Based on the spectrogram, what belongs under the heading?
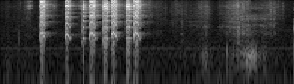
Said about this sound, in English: He buys a shiny whistle and goes tooting out the door.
